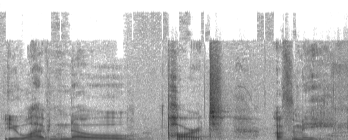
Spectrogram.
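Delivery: Jesus answering. Acted. Jesus answering Peter, low and slow. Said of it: "Jesus answered".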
